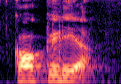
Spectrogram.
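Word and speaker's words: cochlea: क्या नाम है इसका, कॉक्लिया, ठीक है ना. कई बच्चे और प्रोनाउंसिएशन करते होंगे इसका, वैसे ये क्या बोला जाता है, कोक्लिया बोला जाता है, ठीक है ना.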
